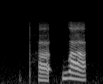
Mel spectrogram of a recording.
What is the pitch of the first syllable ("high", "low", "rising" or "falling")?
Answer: low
